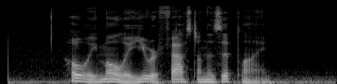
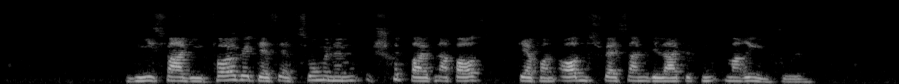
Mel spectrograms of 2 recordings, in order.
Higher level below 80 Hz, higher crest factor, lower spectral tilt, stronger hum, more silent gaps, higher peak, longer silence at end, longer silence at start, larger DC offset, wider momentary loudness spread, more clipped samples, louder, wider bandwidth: first, -44 dBFS vs -66 dBFS; about the same, 18 dB vs 20 dB; second, -6 dB/octave vs -8 dB/octave; neither; neither; about the same, -8 dBFS vs -10 dBFS; second, 0 s vs 0.85 s; second, 0.1 s vs 1.25 s; neither; first, 20 LU vs 12 LU; neither; first, -25 LUFS vs -29 LUFS; first, 16 kHz vs 11.5 kHz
